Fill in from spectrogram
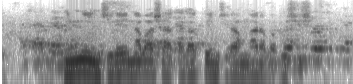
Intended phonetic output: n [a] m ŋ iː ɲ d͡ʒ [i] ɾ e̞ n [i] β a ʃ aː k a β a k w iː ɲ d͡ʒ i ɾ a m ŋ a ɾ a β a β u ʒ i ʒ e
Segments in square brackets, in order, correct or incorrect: incorrect: i, correct, incorrect: a

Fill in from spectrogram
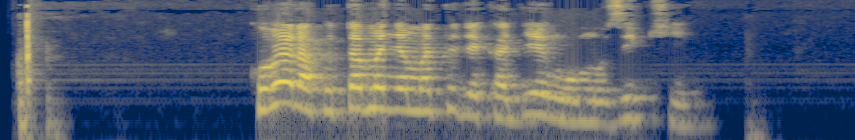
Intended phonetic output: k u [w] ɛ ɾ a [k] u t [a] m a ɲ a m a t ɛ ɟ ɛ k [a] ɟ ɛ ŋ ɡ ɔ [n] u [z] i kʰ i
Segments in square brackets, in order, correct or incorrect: incorrect: β, correct, correct, correct, incorrect: m, correct

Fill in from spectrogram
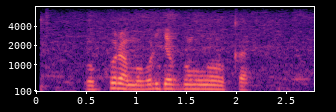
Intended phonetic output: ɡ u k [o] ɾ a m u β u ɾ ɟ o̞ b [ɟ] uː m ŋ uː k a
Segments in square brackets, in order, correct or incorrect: incorrect: u, incorrect: ɡ

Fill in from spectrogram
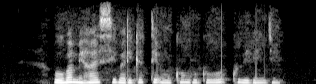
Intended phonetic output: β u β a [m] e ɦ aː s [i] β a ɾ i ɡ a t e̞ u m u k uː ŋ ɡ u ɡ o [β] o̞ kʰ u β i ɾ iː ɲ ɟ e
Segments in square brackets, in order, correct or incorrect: correct, correct, incorrect: w

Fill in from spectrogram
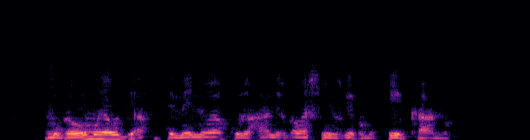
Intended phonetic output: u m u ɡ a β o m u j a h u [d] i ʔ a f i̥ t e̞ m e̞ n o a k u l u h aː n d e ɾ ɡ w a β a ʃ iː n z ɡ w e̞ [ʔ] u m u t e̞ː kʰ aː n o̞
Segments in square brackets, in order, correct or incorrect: correct, correct

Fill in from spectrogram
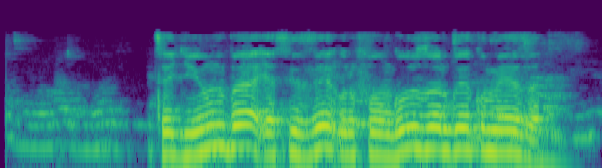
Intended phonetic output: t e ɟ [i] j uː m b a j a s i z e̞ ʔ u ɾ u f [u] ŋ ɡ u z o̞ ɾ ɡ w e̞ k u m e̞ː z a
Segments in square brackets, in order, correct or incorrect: correct, incorrect: uː

